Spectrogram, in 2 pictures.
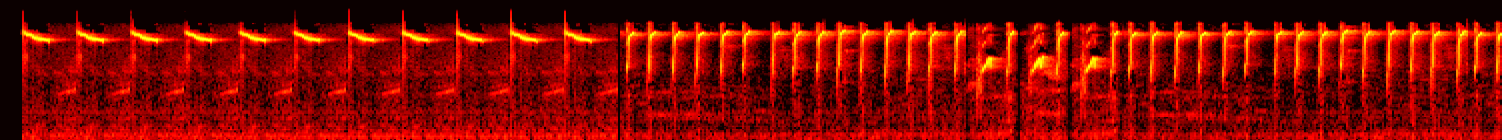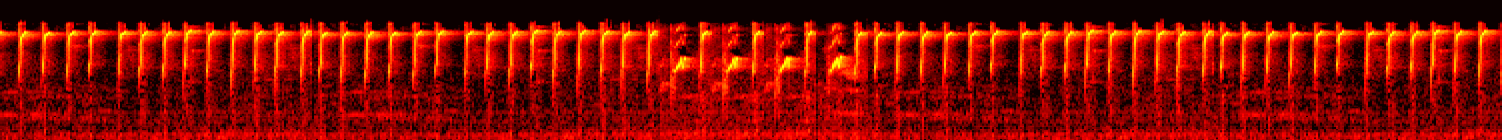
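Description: Rio-rio (grosbeak starling, also called finch-billed myna) calling in a long series of sharp, high chirps. For the first six seconds the notes are slower, downward-slurred chirps, about one and a half a second. After that they become a fast, even run of about four a second, with two short bursts of lower notes about a third of the way in and again about three-quarters through.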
